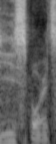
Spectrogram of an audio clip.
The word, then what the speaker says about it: Esports: I always mess it up, but you always pronounce the E, but it's E in Esports. Esports, there we go.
